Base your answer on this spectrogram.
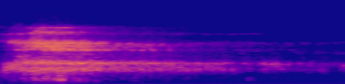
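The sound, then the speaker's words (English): A single deep breath from a guided breathing exercise of inhaling through the nose and exhaling through the mouth. The loud, airy rush swells quickly, then thins and fades away over about two seconds. “Big inhale through the nose, and a big exhale through the mouth.”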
